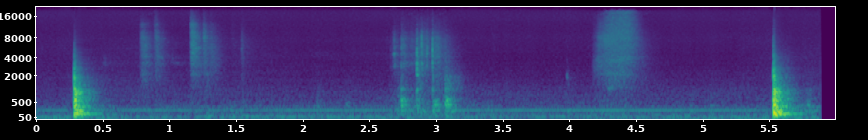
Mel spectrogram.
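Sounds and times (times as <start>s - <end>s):
utensils clinking in a cozy kitchen: 0.7s - 3.2s.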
